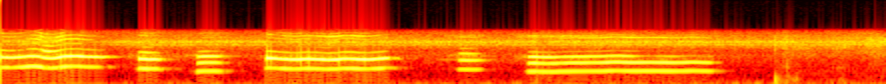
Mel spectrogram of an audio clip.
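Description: A child singing a short tune in a high voice: a held note, a few quick short notes, then a long wavering note near the end.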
